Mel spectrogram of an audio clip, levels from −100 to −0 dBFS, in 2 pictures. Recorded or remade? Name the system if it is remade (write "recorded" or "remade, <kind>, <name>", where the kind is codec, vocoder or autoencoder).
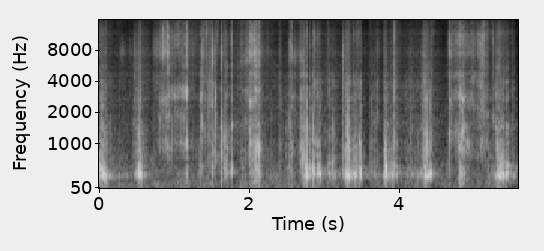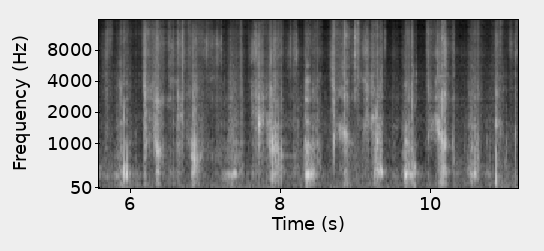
remade, codec, SNAC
